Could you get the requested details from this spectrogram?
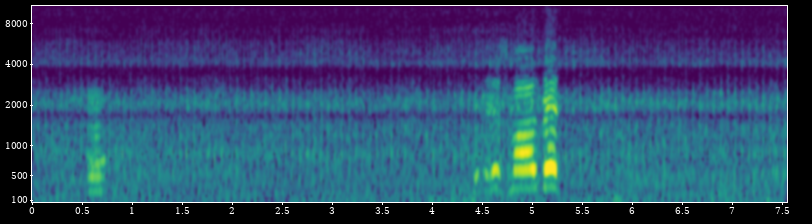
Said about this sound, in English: We're absolutely weaving in and out of the traffic here.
